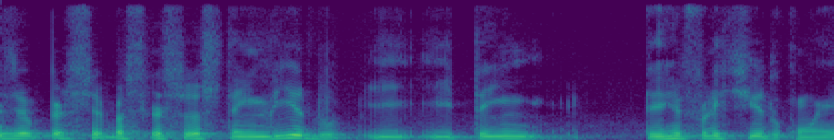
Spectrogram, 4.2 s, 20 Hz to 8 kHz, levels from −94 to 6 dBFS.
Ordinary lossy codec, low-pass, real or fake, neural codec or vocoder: none; none; fake; codec, 16 kHz, 6 kbps, DAC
